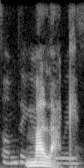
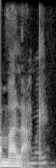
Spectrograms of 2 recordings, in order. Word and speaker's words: Malak: J'aime que mon prénom soit prononcé Malak. pas Malc, on me le fait souvent remarquer.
